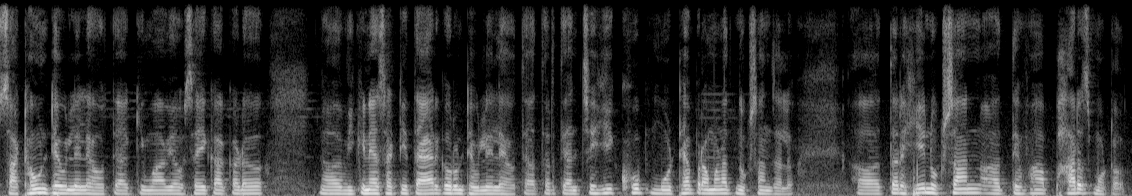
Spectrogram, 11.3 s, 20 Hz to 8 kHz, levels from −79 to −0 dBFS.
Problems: none marked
